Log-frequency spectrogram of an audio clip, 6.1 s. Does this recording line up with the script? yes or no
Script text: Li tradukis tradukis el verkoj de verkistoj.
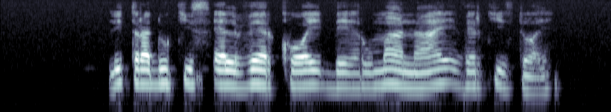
no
